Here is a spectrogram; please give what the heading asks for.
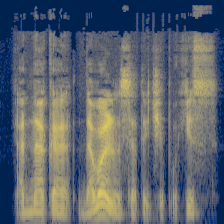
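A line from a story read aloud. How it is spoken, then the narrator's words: Dry. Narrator (Russian): сказал он сухо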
